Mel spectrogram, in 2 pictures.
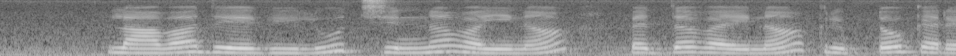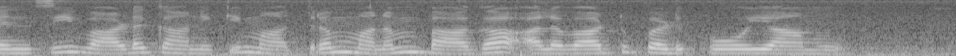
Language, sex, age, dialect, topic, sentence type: Telugu, male, 51-55, Utterandhra, banking, statement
